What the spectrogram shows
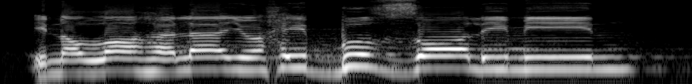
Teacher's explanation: Nah terkadang pengucapan dal, pengucapan dha terucap dari pangkal gigi seri atas. Jadi terucap zo.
